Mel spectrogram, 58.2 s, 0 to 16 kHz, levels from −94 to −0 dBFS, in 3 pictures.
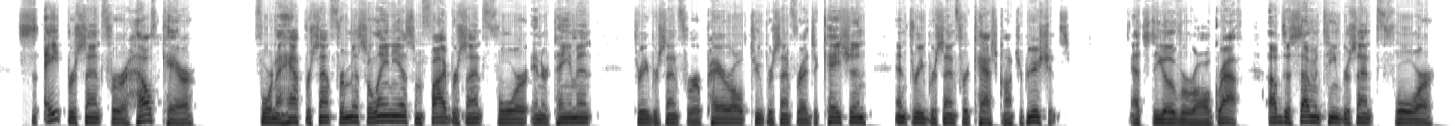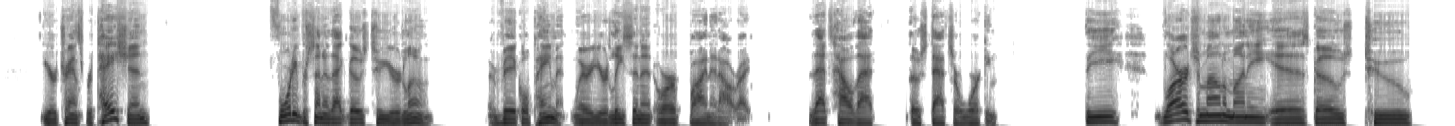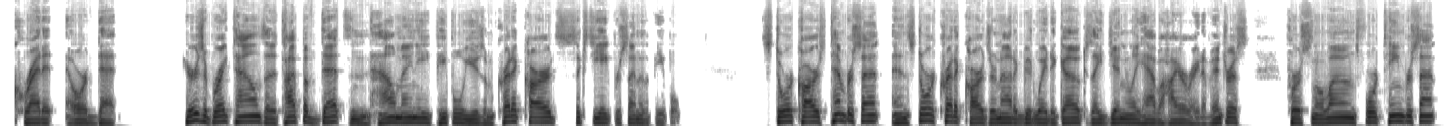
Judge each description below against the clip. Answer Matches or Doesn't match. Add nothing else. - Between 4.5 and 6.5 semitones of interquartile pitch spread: Matches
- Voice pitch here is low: Matches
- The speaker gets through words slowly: Matches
